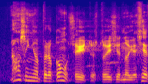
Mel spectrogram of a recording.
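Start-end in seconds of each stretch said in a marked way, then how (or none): 1.1-2.1 announcer voice, much lower, quieter. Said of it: "poniéndole voz de locutor a Dios".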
